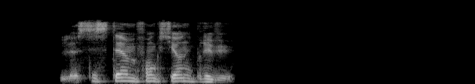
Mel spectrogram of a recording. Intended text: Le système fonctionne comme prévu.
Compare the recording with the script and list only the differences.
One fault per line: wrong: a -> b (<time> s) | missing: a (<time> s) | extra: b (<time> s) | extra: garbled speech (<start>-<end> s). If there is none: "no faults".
missing: comme (1.9 s)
